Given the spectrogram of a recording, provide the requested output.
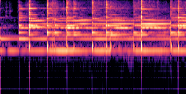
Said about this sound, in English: Isn't that a beautiful thing? That is an original cowbell, Holstein Bell number one, made by Blum Manufacturing Company in Illinois, right?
